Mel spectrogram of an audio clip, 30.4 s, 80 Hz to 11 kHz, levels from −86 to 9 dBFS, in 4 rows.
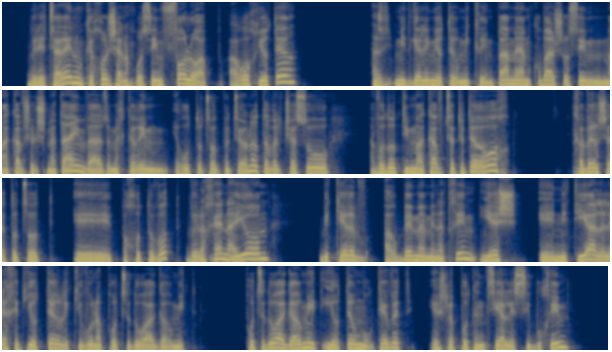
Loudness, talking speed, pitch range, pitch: -16 LUFS, 115 wpm, 135-170 Hz, 150 Hz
